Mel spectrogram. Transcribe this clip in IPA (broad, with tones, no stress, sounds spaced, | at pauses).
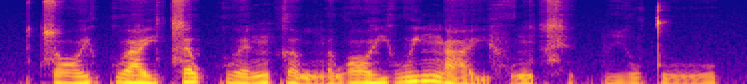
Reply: t͡s ɔː˨˥ j kʷ aː˧ j t͡s ɐ˥ w kʷ ɛː˨˥ ŋ k ɐ˨˩ w ŋ ɐ˨˥ w ɔː˨˧ j uː˥ j ŋ aː˨˩ j f ʊ˨˧ ŋ t͡sʰ ɪ˨ k̚ p iː˧ w t̪ uː˨˥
